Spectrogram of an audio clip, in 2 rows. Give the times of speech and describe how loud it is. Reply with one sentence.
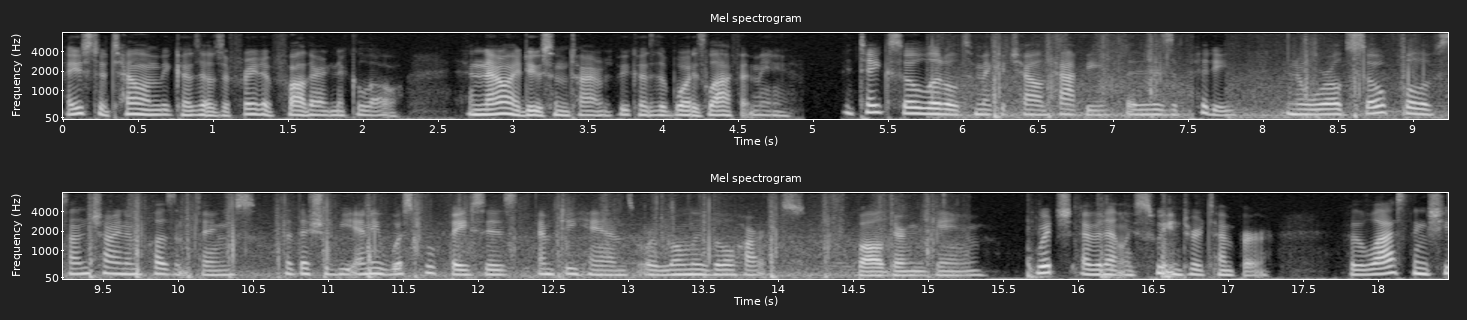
The speech can be heard from 0.0 to 18.4 s, at a steady volume.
